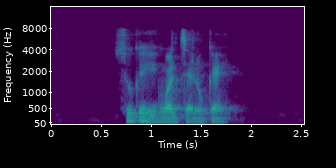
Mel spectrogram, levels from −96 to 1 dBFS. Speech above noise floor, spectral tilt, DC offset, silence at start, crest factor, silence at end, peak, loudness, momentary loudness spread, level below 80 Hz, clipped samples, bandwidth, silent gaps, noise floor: over 46 dB; -4 dB/octave; under 0.1%; 0.65 s; 22 dB; 0.75 s; -26 dBFS; -44 LUFS; 15 LU; -72 dBFS; under 0.1%; 8 kHz; none; under -90 dBFS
